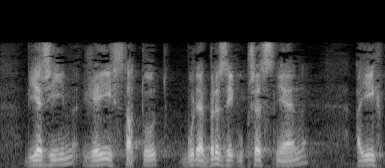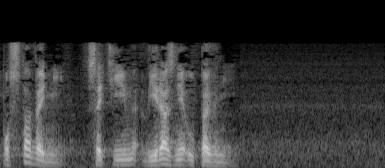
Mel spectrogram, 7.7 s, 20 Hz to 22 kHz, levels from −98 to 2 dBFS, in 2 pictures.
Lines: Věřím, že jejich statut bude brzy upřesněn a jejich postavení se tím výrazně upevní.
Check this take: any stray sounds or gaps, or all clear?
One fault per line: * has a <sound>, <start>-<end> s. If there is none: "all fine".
all fine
